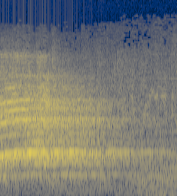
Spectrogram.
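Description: A man's shout of "Detective!" with its last syllable drawn out, held on one high pitch and then fading away over about a second and a half.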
